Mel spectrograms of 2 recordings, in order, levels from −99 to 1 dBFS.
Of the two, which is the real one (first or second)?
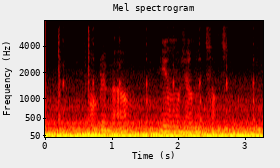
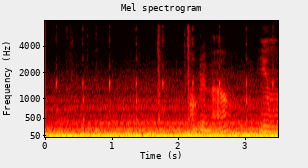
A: second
